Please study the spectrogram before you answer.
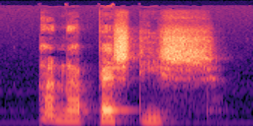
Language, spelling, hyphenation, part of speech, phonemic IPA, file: Dutch, anapestisch, ana‧pes‧tisch, adjective, /ˌaː.naːˈpɛs.tis/, Nl-anapestisch.ogg
- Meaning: anapestic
